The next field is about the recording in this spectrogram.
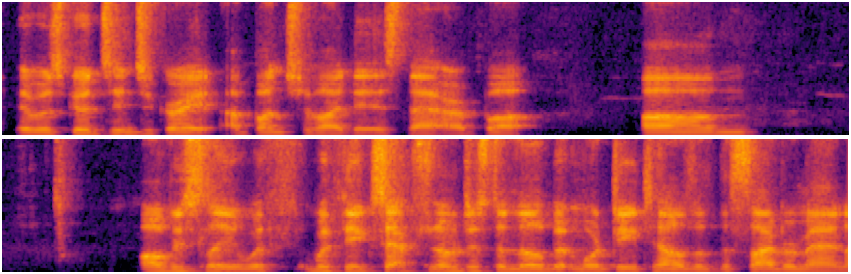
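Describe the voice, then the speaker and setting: Low-voiced man, hesitant and self-deprecating. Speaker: guest, graphic artist who makes trailers. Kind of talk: casual interview chat.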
